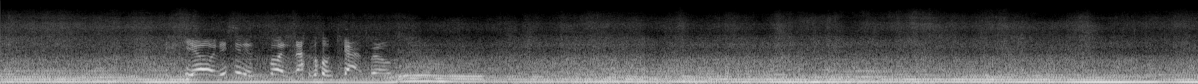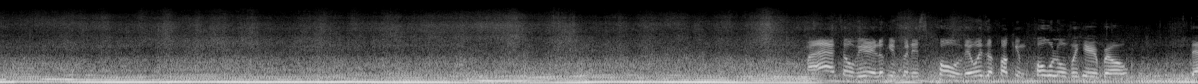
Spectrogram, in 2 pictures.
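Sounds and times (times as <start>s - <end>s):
wind on microphone: 0.0s - 22.2s
jet ski engine running: 0.0s - 23.9s
water noise: 0.0s - 23.9s.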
